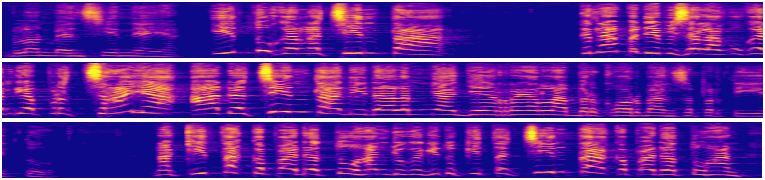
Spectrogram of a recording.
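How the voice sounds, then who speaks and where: Lively woman preaching. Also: fairly high pitch. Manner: lively, conversational, calls on listeners by name. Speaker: preacher at a fellowship service. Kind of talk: sermon.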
